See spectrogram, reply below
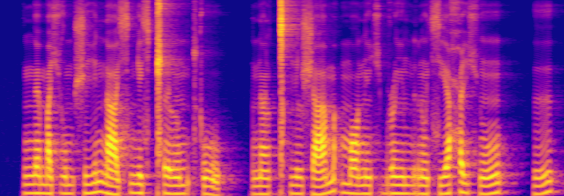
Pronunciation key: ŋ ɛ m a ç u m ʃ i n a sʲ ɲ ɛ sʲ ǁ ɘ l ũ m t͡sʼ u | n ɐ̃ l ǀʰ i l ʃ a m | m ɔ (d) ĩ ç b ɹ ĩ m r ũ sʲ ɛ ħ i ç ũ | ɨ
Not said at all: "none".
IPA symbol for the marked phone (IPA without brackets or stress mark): n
